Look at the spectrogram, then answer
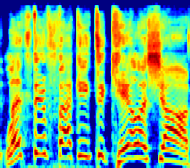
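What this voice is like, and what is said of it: Valley Girl voice impression. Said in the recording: “is that your American impression? ... That's a Valley Girl impression.”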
